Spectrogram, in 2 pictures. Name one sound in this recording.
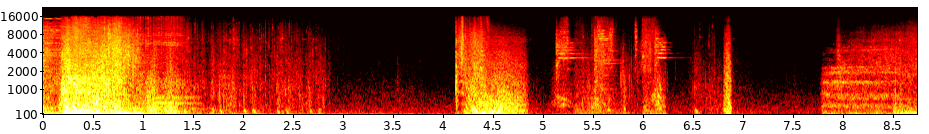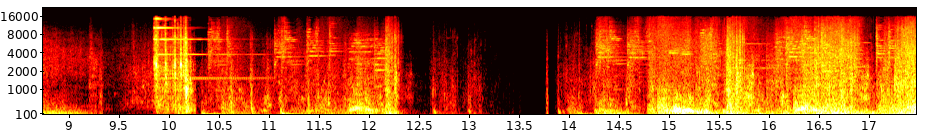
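Magic blasts and weapon hits crackle and clash in a fight.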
